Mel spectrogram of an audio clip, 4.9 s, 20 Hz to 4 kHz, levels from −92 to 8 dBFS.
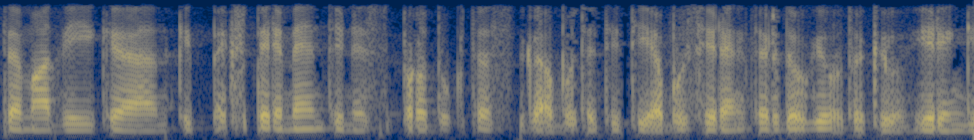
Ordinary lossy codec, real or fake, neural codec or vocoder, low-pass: AAC, 32 kbps; real; none; 3.6 kHz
